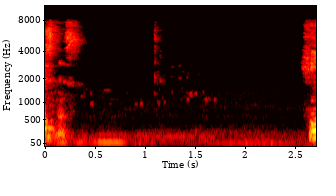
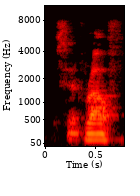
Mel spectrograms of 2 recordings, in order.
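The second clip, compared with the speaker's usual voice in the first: usual speaking voice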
